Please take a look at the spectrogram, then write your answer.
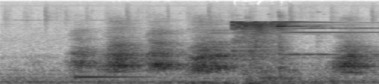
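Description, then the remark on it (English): Several dogs bark and yip in a quick, overlapping burst, moderately loud, with a thin high whine running through part of it. “The dogs aren't helping anything.”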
